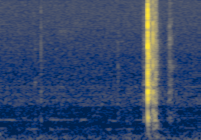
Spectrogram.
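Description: Near-silent handling of folded card, with one sharp click about one and a half seconds in as a card box lid is worked into shape.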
